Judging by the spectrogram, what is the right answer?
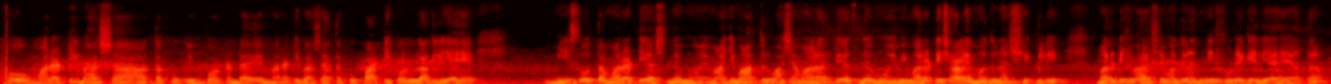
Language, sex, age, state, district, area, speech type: Marathi, female, 18-30, Maharashtra, Mumbai Suburban, urban, spontaneous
